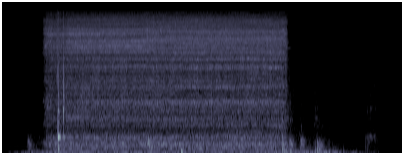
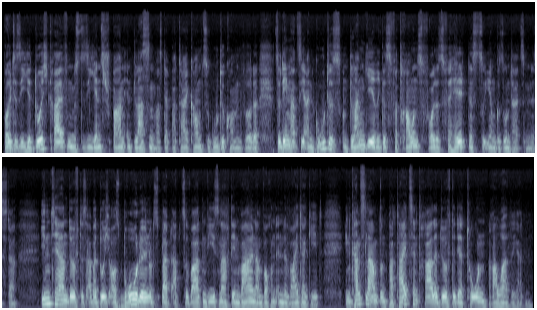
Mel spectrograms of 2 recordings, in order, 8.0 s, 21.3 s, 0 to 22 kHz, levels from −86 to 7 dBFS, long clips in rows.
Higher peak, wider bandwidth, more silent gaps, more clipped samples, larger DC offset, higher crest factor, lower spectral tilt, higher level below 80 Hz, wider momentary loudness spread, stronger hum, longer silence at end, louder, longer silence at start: second, -12 dBFS vs 0 dBFS; about the same, 16.5 kHz vs 16 kHz; neither; neither; second, under 0.1% vs 0.2%; first, 28 dB vs 20 dB; second, -1.5 dB/octave vs -7 dB/octave; second, -56 dBFS vs -46 dBFS; first, 18 LU vs 13 LU; neither; first, 0.9 s vs 0.05 s; second, -37 LUFS vs -20 LUFS; first, 0.5 s vs 0.05 s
